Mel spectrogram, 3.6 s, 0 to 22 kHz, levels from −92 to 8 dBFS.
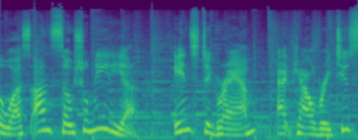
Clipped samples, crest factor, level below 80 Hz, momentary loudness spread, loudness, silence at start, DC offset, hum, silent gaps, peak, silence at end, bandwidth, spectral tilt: under 0.1%; 12 dB; -38 dBFS; 5 LU; -13 LUFS; 0 s; under 0.1%; none; none; 0 dBFS; 0 s; 17.5 kHz; -4 dB/octave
